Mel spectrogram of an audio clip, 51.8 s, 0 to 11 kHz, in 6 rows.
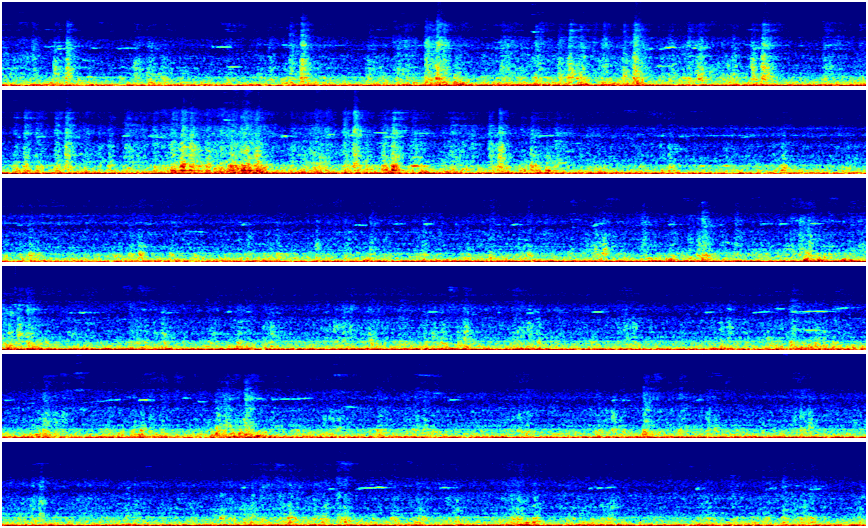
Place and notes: Yangmei City, Taoyuan - In a local train
In a local train, on the train, Binaural recordings
18 May, 06:07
